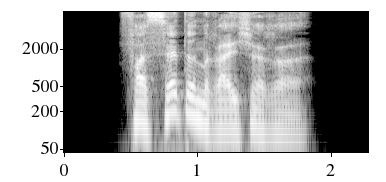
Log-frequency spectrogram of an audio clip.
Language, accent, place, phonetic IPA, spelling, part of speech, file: German, Germany, Berlin, [faˈsɛtn̩ˌʁaɪ̯çəʁə], facettenreichere, adjective, De-facettenreichere.ogg
- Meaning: inflection of facettenreich: 1. strong/mixed nominative/accusative feminine singular comparative degree 2. strong nominative/accusative plural comparative degree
